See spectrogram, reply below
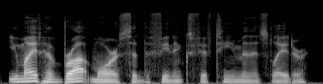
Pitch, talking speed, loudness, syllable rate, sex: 105 Hz, 205 wpm, -19 LUFS, 5.4 syllables/s, male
